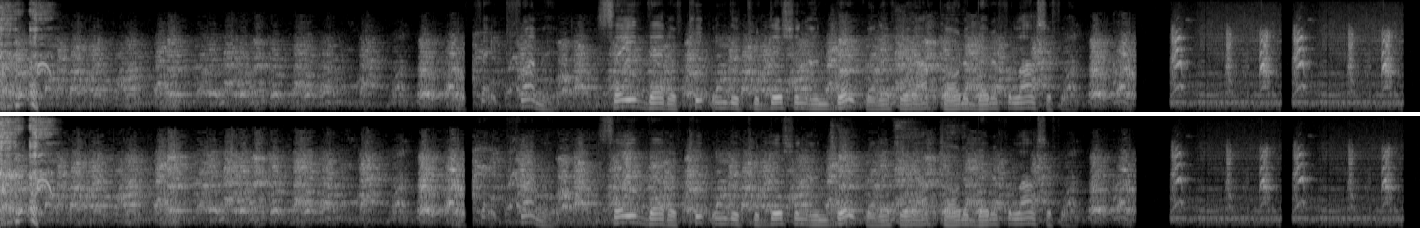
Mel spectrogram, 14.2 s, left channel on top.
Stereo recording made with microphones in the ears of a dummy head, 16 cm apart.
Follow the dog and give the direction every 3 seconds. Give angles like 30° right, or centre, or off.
30° right, 40° right, centre, 30° left, 40° left.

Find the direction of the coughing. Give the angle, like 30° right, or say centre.
40° right.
